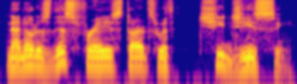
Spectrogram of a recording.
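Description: A man's voice: mid-range voice, lively intonation, a little mellow, dry recording, studio quality. Man patiently explaining language points. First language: English. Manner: explains slowly, repeats phrases for learners. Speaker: language lesson co-host. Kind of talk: conversational language lesson.

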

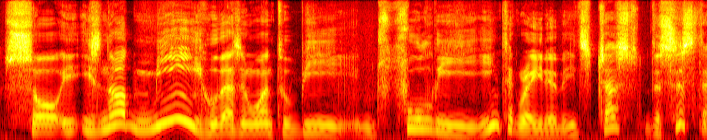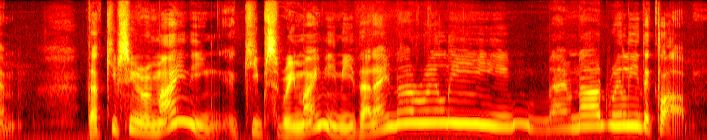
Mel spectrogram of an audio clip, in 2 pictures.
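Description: Halting Ecuadorian-accented man, animated pitch. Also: no room sound. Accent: Ecuadorian Spanish. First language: Spanish. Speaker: interviewee, university academic. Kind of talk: reflective interview conversation.

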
